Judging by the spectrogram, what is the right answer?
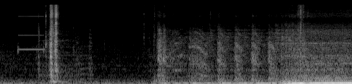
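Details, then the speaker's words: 2005 Toyota Caldina, 1AZ-FSE D4 engine, about 413,299 km, codes P0191 and P0171, stalling complaint: a click, then laboured, uneven cranking building over about two seconds; battery suspected low, then runs very rough. "sounds like the battery is low so let that boot"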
